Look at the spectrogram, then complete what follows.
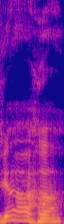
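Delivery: high, loud "yeah" of triumph; villain's gleeful crowing. Acted. Cyborg unveils his brute to the old man, gleeful crowing. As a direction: crow like a delighted villain.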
